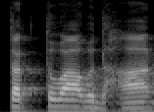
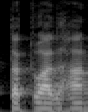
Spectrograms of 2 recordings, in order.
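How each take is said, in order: First: The word has a 'va' syllable before 'dhaan'. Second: The word drops the 'va' syllable before 'dhaan'. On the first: This is the standard form. The speaker calls it right. "तत्वावधान आता है" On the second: This is how people commonly say it. The speaker calls it wrong. "तत्वाधान अपन बोलते रहते हैं"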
